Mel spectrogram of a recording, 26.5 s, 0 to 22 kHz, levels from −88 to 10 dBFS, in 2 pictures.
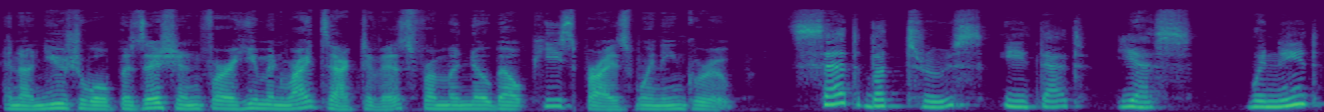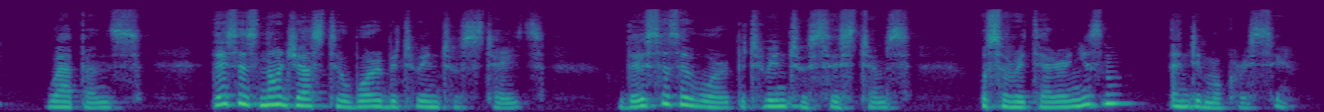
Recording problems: wrong speed, natural pitch; too slow; 0.7 times normal speed
garbled, watery; slightly; nothing above 15 kHz

